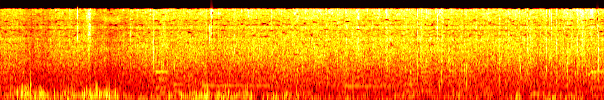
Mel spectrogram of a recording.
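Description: Rain starting to fall as a storm comes in, a steady noisy patter with a dense low rumble on the microphone.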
